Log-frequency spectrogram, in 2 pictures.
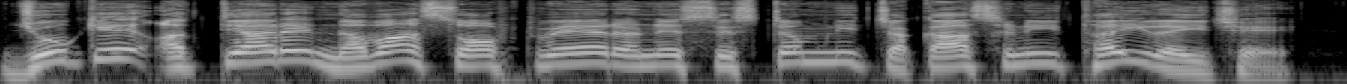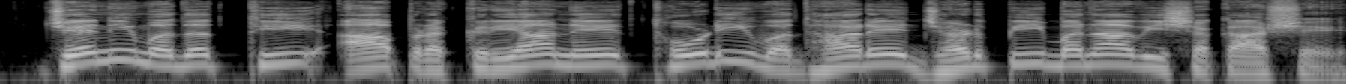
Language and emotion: Gujarati, neutral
